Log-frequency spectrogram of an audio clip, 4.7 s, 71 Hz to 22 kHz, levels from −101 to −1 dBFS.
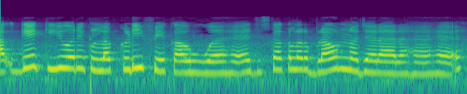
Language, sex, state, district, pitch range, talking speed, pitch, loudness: Hindi, female, Jharkhand, Garhwa, 260-330 Hz, 190 wpm, 295 Hz, -14 LUFS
